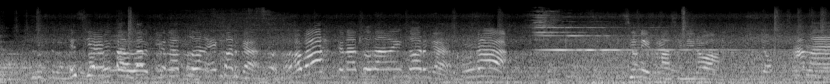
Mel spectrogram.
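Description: Voices talking and exclaiming over the steady rush of a shallow rocky stream.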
